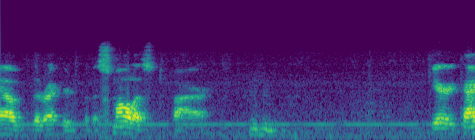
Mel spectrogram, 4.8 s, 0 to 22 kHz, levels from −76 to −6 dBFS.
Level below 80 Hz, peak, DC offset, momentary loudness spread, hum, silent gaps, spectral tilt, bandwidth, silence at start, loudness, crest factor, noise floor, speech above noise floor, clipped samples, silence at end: -54 dBFS; 0 dBFS; under 0.1%; 22 LU; none; none; -3.5 dB/octave; 7.4 kHz; 0 s; -19 LUFS; 20 dB; -45 dBFS; 26 dB; under 0.1%; 0 s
